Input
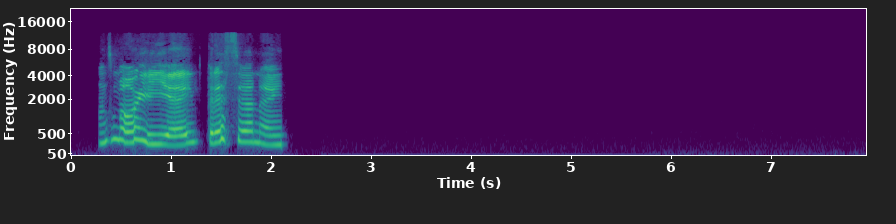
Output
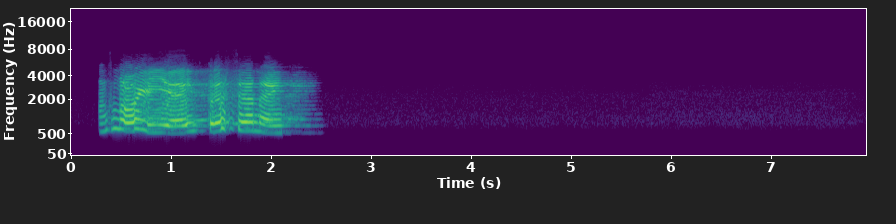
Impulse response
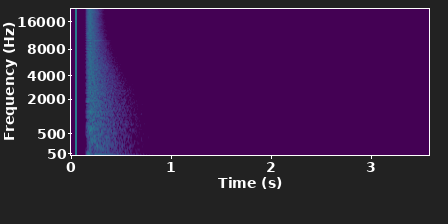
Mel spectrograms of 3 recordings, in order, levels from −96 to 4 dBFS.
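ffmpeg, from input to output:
-filter_complex "[0:a]aeval=exprs='(tanh(17.8*val(0)+0.25)-tanh(0.25))/17.8':channel_layout=same,dynaudnorm=framelen=250:gausssize=3:maxgain=7dB,asplit=2[link_01][link_02];[1:a]atrim=start_sample=2205,afade=type=out:start_time=0.38:duration=0.01,atrim=end_sample=17199,adelay=86[link_03];[link_02][link_03]afir=irnorm=-1:irlink=0,volume=-14dB[link_04];[link_01][link_04]amix=inputs=2:normalize=0,highpass=frequency=510:width_type=q:width=0.5412,highpass=frequency=510:width_type=q:width=1.307,lowpass=frequency=2900:width_type=q:width=0.5176,lowpass=frequency=2900:width_type=q:width=0.7071,lowpass=frequency=2900:width_type=q:width=1.932,afreqshift=300,volume=7dB"

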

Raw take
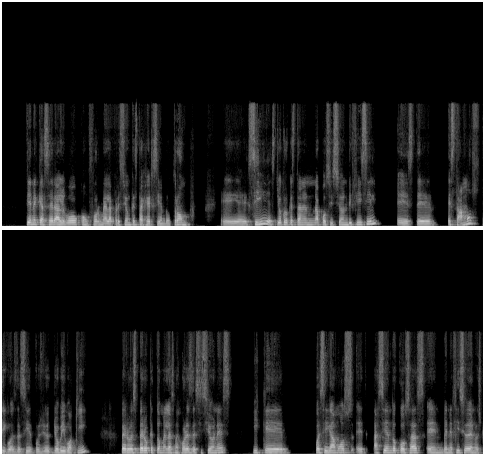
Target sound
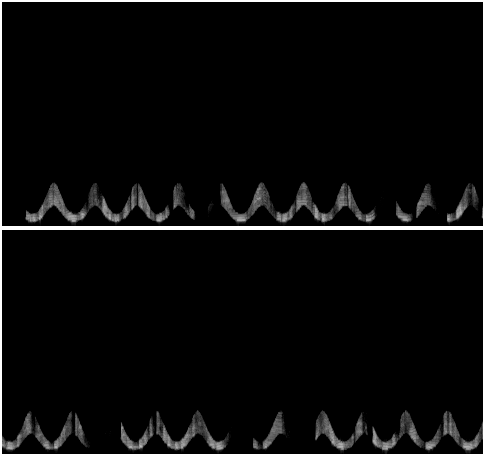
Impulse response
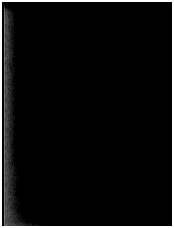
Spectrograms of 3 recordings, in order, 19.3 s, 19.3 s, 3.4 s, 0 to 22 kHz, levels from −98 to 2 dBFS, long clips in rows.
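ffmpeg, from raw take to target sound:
-filter_complex "[0:a]agate=range=-33dB:threshold=-48dB:ratio=3:detection=peak,asplit=3[link_01][link_02][link_03];[link_02]asetrate=33038,aresample=44100,atempo=1.33484,volume=-12dB[link_04];[link_03]asetrate=58866,aresample=44100,atempo=0.749154,volume=-4dB[link_05];[link_01][link_04][link_05]amix=inputs=3:normalize=0,acrossover=split=340[link_06][link_07];[link_07]acompressor=threshold=-33dB:ratio=6[link_08];[link_06][link_08]amix=inputs=2:normalize=0,lowshelf=frequency=460:width_type=q:width=3:gain=8,afftfilt=real='re*between(b*sr/1024,810*pow(3000/810,0.5+0.5*sin(2*PI*1.2*pts/sr))/1.41,810*pow(3000/810,0.5+0.5*sin(2*PI*1.2*pts/sr))*1.41)':imag='im*between(b*sr/1024,810*pow(3000/810,0.5+0.5*sin(2*PI*1.2*pts/sr))/1.41,810*pow(3000/810,0.5+0.5*sin(2*PI*1.2*pts/sr))*1.41)':win_size=1024:overlap=0.75,volume=9dB"

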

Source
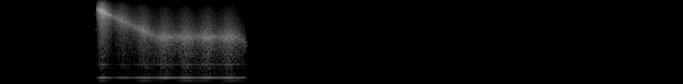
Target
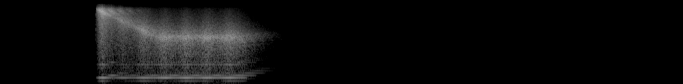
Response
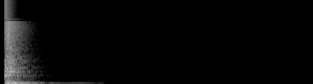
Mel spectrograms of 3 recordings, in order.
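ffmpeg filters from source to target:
-filter_complex "[0:a]highshelf=frequency=6700:gain=-8,asplit=6[link_01][link_02][link_03][link_04][link_05][link_06];[link_02]adelay=92,afreqshift=110,volume=-8.5dB[link_07];[link_03]adelay=184,afreqshift=220,volume=-16dB[link_08];[link_04]adelay=276,afreqshift=330,volume=-23.6dB[link_09];[link_05]adelay=368,afreqshift=440,volume=-31.1dB[link_10];[link_06]adelay=460,afreqshift=550,volume=-38.6dB[link_11];[link_01][link_07][link_08][link_09][link_10][link_11]amix=inputs=6:normalize=0,aresample=32000,aresample=44100,lowshelf=frequency=77:gain=9.5,bandreject=frequency=490:width=13,acrossover=split=110|1300|2400[link_12][link_13][link_14][link_15];[link_13]acrusher=bits=2:mode=log:mix=0:aa=0.000001[link_16];[link_12][link_16][link_14][link_15]amix=inputs=4:normalize=0,volume=8dB"

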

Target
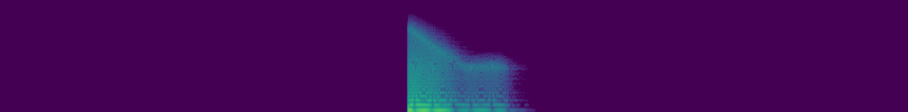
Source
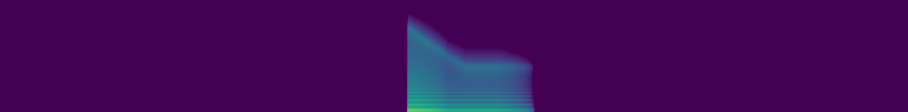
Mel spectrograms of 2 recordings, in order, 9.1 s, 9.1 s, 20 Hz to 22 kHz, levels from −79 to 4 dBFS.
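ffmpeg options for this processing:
ffmpeg -i in.wav -filter_complex "[0:a]acrossover=split=290|410|2900[link_01][link_02][link_03][link_04];[link_03]crystalizer=i=6:c=0[link_05];[link_01][link_02][link_05][link_04]amix=inputs=4:normalize=0,agate=range=-31dB:threshold=-29dB:ratio=16:detection=peak,flanger=delay=18.5:depth=7.2:speed=2.6,aecho=1:1:98|196|294:0.168|0.0537|0.0172,volume=5.5dB" out.wav

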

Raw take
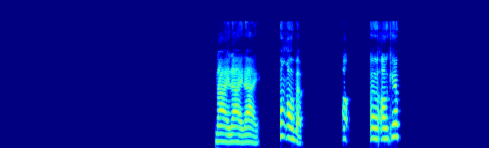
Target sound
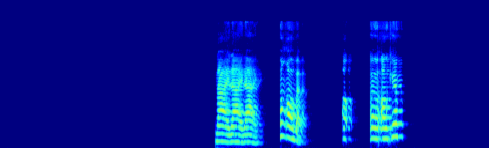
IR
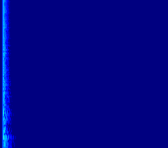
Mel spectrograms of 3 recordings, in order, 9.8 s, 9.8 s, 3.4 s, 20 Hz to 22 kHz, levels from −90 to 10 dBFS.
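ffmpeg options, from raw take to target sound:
-filter_complex "[0:a]aecho=1:1:100:0.237,asplit=2[link_01][link_02];[1:a]atrim=start_sample=2205,asetrate=34839,aresample=44100,highshelf=frequency=8300:gain=9[link_03];[link_02][link_03]afir=irnorm=-1:irlink=0,volume=-14dB[link_04];[link_01][link_04]amix=inputs=2:normalize=0,volume=-4.5dB"

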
